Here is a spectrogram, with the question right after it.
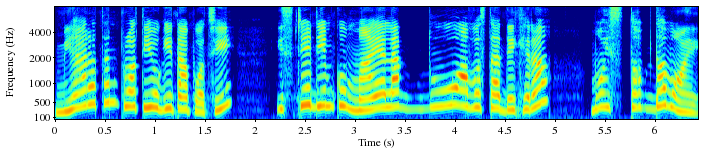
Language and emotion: Nepali, disgusted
